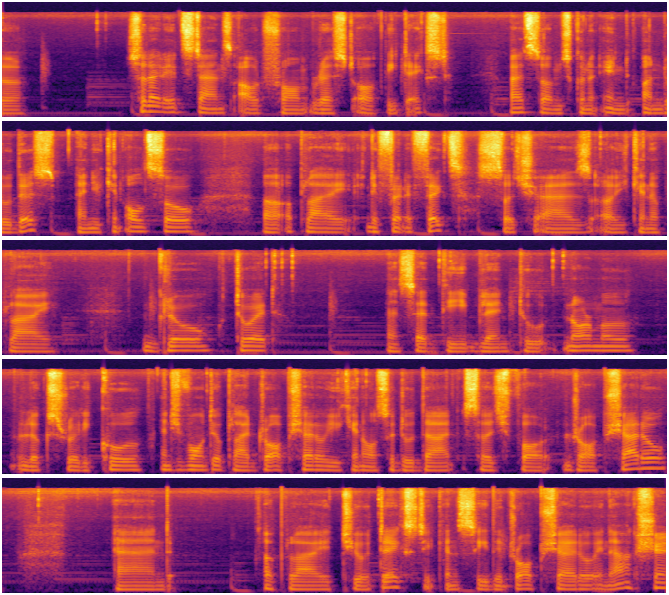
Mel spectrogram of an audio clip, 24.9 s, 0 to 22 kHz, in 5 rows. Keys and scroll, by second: 4.7 ctrl+z, 6.6 ctrl+shift+z, 10.0-11.1 typing, 16.7 Delete, 18.0-19.5 typing.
